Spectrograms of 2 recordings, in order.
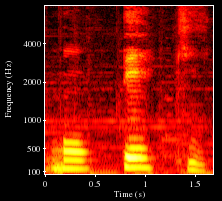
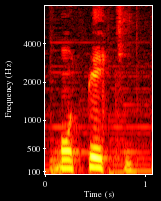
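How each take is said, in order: First: It is said slowly, broken into parts. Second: It is said quickly in one go. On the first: "I'll just break it down" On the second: "I'll say it fast"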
